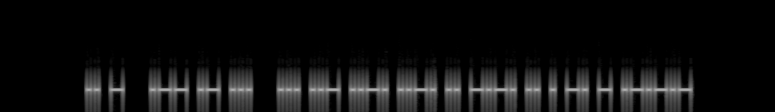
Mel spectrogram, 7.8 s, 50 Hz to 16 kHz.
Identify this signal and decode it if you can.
Morse code, heard as a keyed tone, about 30 wpm, 700 Hz. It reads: IT WAS SUFFICIENT.
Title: Sentences from Top 1400 Words 30wpm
